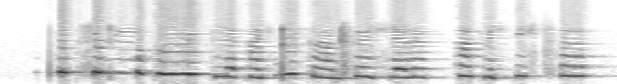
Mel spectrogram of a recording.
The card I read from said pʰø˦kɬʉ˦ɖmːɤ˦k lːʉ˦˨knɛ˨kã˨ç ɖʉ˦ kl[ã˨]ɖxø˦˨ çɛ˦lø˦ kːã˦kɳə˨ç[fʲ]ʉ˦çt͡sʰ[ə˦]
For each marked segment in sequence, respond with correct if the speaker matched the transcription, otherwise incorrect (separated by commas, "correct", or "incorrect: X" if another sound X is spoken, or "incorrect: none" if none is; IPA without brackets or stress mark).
correct, incorrect: pʲ, correct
